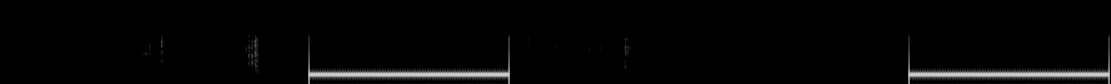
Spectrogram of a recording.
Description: Ringback tone (North America), 440 + 480 Hz.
